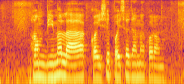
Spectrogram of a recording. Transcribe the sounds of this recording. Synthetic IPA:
hʌmbimalakʌjsepʌjsad͡zamakʌɾʌm

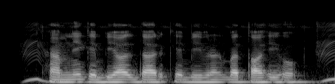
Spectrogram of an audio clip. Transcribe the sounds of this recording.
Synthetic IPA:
hɛmnikebɪjaːzd̪aːɾkebiʋɾənbət̪aːɦiɦoː

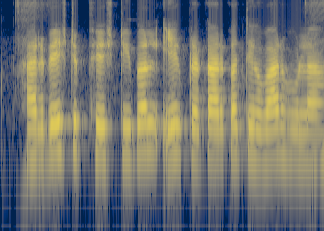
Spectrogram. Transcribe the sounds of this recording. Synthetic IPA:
həɾbesʈpʰesʈibəlek̚pɾəkaɾkət̪eɦʋaɾɦola

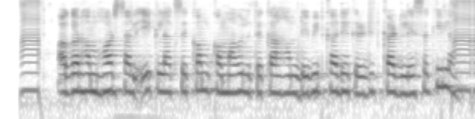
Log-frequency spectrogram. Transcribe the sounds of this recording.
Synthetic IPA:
əɡəɾɦəmɦəɾsaleklakʰsẽkəmkəmabelt̪əkaɦəmɖebʱiʈkaɾɖjakɾeɖiʈkaɾɖlesəkilã

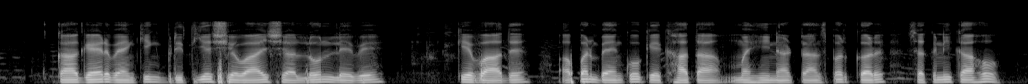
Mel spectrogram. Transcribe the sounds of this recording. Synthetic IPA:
kaːɡɛːɾbɛ̃ːŋkɪ̃ŋɡ̚bɾɪt̪ijəʃɪʋaːjʃəloːnleːʋe | kebaːd̪ | ɐ̰pənbɛ̃ːŋkõkekʰaːt̪aməɦiːnaʈɾãːnspʰəɾkəɾsəknikaɦoː

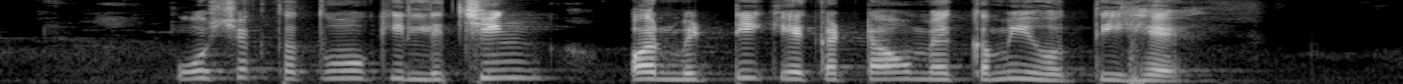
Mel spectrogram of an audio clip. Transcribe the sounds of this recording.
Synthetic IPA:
poːʃək̚t̪ɐt̪uwõkilɪt͡ʃɪ̃ŋɡ | ɔːɾmɪʈːikekɐʈːaːõmẽkɐmiɦoːt̪iɦɛː

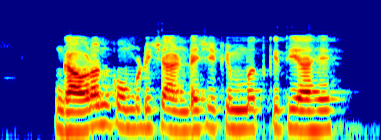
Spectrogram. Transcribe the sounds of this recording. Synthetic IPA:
ɡaʋɾankombɽit͡ɕaaɳɖjat͡ɕiːkimːət̪kit̪iːaɦe

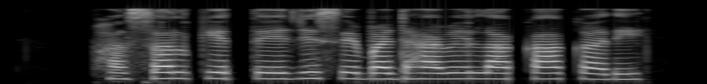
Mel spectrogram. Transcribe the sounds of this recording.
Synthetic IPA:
pʰəsəlket̪eːd͡ʒisebəɖʱaːwelaːkakəɾiː

